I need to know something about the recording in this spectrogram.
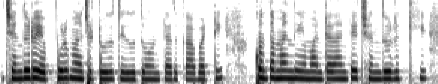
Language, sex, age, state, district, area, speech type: Telugu, female, 18-30, Telangana, Yadadri Bhuvanagiri, urban, spontaneous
